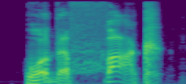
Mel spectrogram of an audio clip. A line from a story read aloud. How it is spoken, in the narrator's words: he growls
